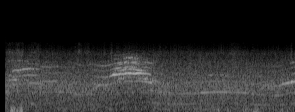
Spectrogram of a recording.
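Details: Cats fighting: a long, drawn-out wavering yowl with a rich harmonic tone runs through the whole clip, swelling louder and higher for a moment in the middle before settling back into a steady moaning wail.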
